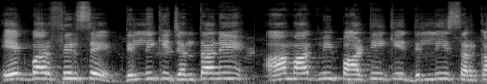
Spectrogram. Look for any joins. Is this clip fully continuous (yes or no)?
no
